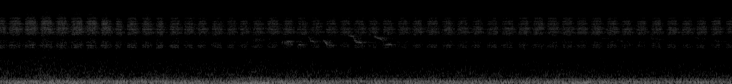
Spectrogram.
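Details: Tuscan summer cicadas keep up an unbroken, high-pitched pulsing drone, with a short faint chirping around three seconds in and steady low wind noise underneath.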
